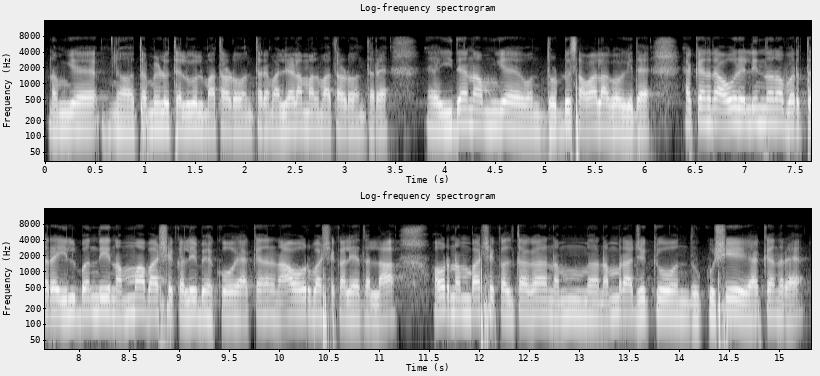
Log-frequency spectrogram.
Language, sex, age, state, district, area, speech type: Kannada, male, 30-45, Karnataka, Tumkur, rural, spontaneous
